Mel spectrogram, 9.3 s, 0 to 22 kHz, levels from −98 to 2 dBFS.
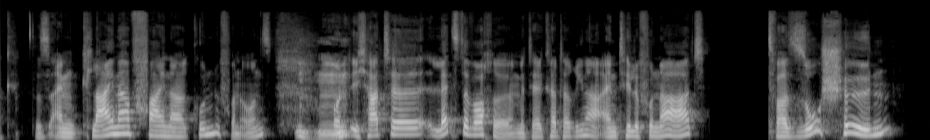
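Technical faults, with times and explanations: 7.56–7.69 s, clipped start after a pause: after a silence of about 0.54 s, the output path has gone idle and needs time to wake and lock again, so the first 127 ms of the returning speech never reaches the output. The sound begins abruptly, already mid-onset, with its first sounds missing. On the waveform, flat silence jumps straight to signal with no gradual rise. On a spectrogram, energy appears as a hard vertical edge at 7.69 s.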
